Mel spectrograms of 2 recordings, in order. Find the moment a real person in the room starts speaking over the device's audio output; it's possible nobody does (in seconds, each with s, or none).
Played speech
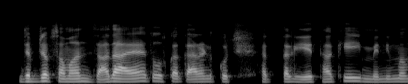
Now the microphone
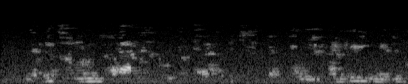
none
